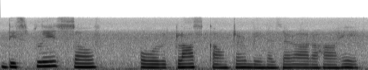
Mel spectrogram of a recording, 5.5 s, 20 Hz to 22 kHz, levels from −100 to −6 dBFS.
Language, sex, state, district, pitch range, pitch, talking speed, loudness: Hindi, female, Arunachal Pradesh, Lower Dibang Valley, 175-200 Hz, 180 Hz, 110 wpm, -14 LUFS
